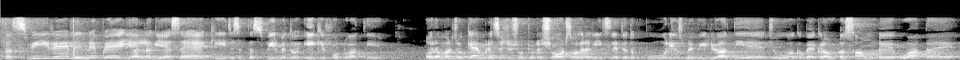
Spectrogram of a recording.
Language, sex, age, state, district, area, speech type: Hindi, female, 30-45, Rajasthan, Jodhpur, urban, spontaneous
